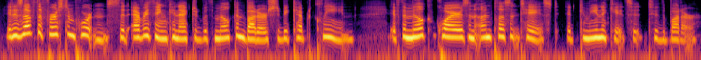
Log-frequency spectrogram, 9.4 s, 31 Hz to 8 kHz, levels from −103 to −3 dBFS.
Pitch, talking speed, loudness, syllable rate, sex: 240 Hz, 200 wpm, -19 LUFS, 5.7 syllables/s, female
